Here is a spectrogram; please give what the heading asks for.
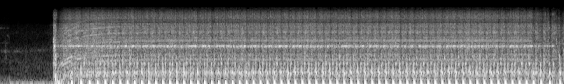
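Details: Vespa PX scooter after the CDI supply cable end was recut and screwed back into the CDI port, old wet spark plug still fitted: steady cranking at about three and a half beats a second with no firing; weak spark jumping to the plug top, engine won't catch.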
